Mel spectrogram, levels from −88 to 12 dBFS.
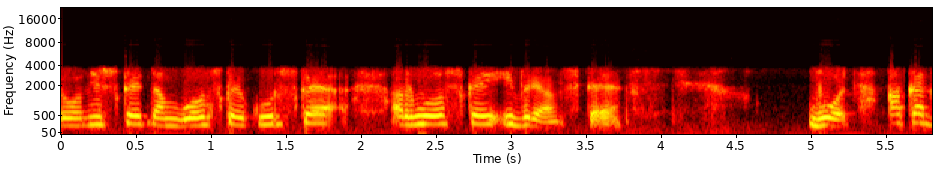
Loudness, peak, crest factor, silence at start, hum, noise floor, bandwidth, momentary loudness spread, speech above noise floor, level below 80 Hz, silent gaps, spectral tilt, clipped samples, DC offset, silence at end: -19 LUFS; -4 dBFS; 16 dB; 0 s; none; -55 dBFS; 3.9 kHz; 19 LU; 36 dB; -60 dBFS; none; -8 dB/octave; under 0.1%; under 0.1%; 0 s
